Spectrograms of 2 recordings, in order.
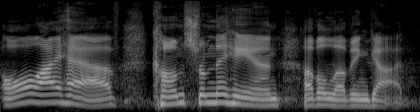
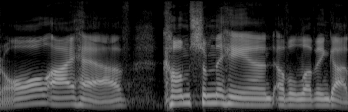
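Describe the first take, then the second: First: It is said with strong, believing conviction. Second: It is said plainly, without special conviction.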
